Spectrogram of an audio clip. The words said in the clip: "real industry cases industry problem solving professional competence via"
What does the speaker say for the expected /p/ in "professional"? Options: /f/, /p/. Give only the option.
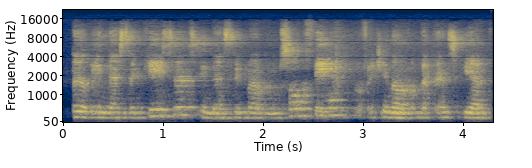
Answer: /f/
